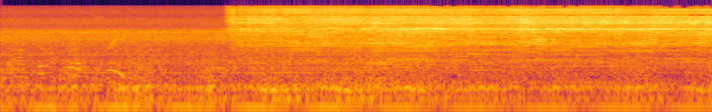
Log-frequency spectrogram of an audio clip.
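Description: A table saw hums steadily.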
